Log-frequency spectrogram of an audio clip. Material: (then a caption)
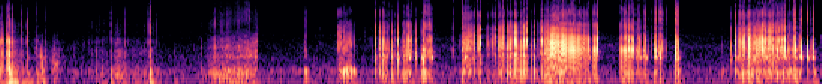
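Foam. Steel pins are poked into and scratched along a black foam microphone windscreen. Short bursts of dry, crackly scratching and rustling, centered in the midrange with some bright edges, alternate with brief quiet gaps. The louder, denser scraping stretches come toward the end.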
